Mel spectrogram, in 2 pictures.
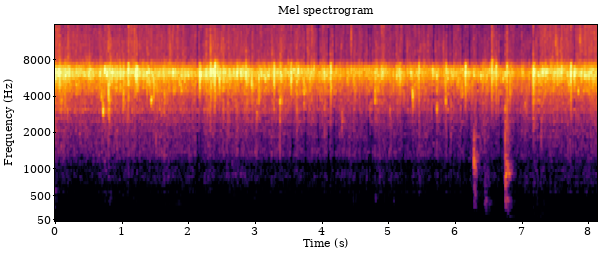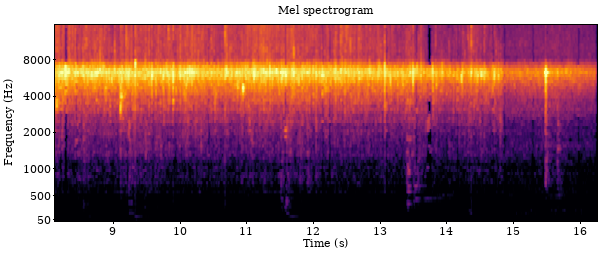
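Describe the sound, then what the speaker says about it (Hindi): Onions frying in mustard oil until brown, a steady close hiss of sizzling with a few brief clinks and scrapes of stirring, no talking. "अब हम इस ऑयल में प्याज बिल्कुल ब्राउन होने तक फ्राई कर लेंगे।"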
